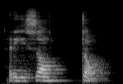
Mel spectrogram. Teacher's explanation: articulate that T sound well and stress it a little bit more because it's a double T.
